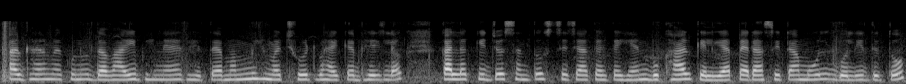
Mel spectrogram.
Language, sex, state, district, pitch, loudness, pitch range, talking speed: Maithili, female, Bihar, Madhepura, 220 Hz, -20 LUFS, 215-235 Hz, 185 wpm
